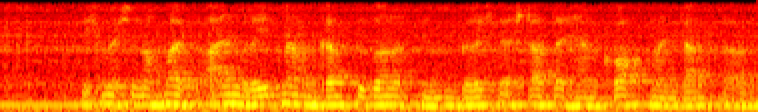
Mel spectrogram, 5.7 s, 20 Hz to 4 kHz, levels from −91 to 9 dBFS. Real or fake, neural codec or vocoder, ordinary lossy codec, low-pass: real; none; none; 3.6 kHz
